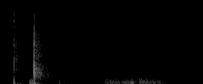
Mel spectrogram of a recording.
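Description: Two quick hand claps, the second louder, given to trigger a clap-activated light switch (a sound sensor that recognises claps).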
